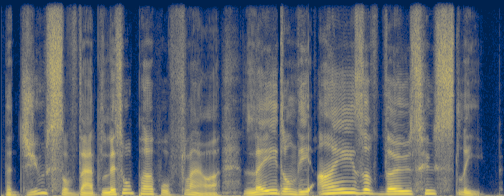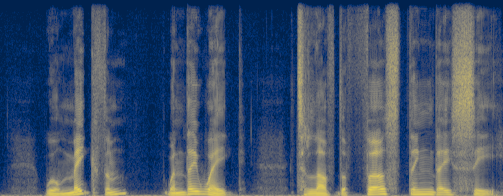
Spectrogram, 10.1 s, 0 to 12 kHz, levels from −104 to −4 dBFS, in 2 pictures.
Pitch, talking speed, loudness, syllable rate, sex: 130 Hz, 165 wpm, -19 LUFS, 3.9 syllables/s, male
